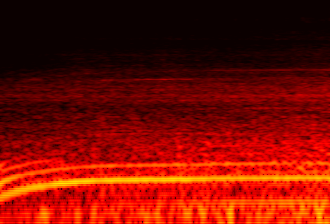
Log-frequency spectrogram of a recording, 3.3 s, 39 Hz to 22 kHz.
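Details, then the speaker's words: Freshly rebuilt engine on its first test drive: deep drone with a low rumble under throttle, revs up to about 3,000 rpm; an exhaust leak is heard when the throttle is pressed. "you can definitely hear that I have an exhaust leak when I put my foot on the"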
